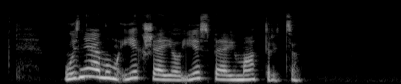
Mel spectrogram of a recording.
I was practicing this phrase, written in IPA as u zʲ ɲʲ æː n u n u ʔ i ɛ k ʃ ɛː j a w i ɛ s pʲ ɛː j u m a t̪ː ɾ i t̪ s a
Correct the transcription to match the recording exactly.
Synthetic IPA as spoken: u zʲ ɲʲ æː m u m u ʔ i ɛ k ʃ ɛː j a w i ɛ s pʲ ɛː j u m a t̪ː ɾ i t̪ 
